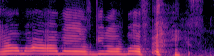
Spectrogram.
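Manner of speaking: high loud startled cry, half laughing. Retold or imitated. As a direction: blurt it out, shocked and laughing. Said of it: "I'm like".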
